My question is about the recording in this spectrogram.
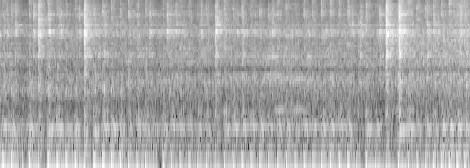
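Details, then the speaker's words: Quad that stopped on the trail and sat almost a year, with Marvel Mystery Oil added to the fuel: uneven, lumpy chugging that never settles into a steady idle; it fires up, but the owner says the carburetor needs cleaning. Rough running. "Yeah, it needs a carb clean. Making that sound last year. But yeah, I know, the carb needs to be cleaned, kiddo, but at least it fires up."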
